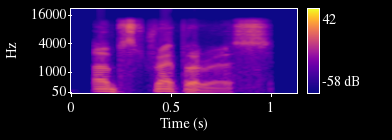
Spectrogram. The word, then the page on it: obstreperous: British English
